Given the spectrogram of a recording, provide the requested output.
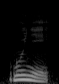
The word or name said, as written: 무니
